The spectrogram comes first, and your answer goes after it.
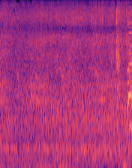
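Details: Calm honey bees at a garden beehive, cool overcast spring weather, as a beekeeper fits a honey super: a brief, even, low-pitched hum of many bees with a faint tap near the end.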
